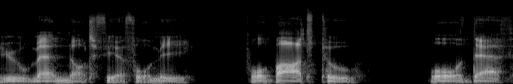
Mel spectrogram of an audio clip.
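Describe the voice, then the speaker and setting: Putting on a raspy character voice, a man speaks very slowly at a very deep, low pitch, with long, frequent pauses. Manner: gruff, commanding.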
